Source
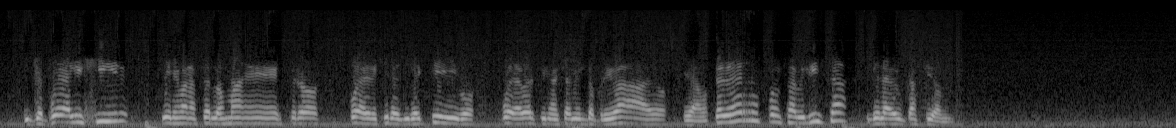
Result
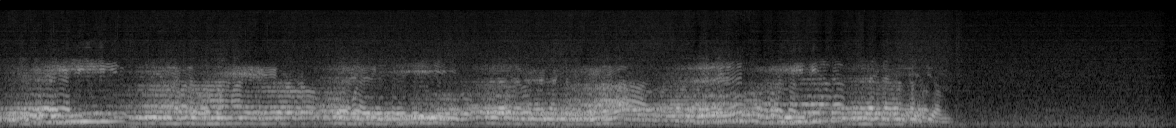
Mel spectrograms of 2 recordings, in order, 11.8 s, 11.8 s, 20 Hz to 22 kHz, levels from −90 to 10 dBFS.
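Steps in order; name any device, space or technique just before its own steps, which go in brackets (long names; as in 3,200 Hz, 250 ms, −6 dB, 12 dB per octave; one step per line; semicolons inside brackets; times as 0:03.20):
ghost voice (reversed playback; convolution reverb RT60 1.4 s, pre-delay 113 ms, DRR −4.5 dB; reversed playback; high-pass filter 320 Hz 6 dB per octave)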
